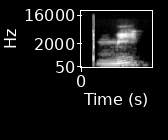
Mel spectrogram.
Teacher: tempat keluarnya dari Asia patin menempelkan kedua bibir kita dua-dua kemudian huruf mim sama menempelkan kedua bibir kita mie dan berharakat kasroh maka menyempurnakan harokat kasrah kita harus ditarik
